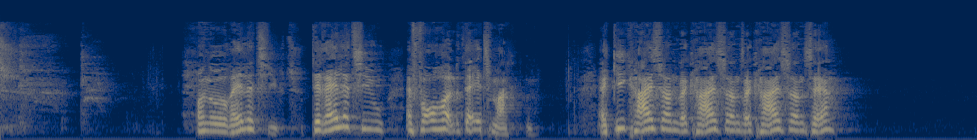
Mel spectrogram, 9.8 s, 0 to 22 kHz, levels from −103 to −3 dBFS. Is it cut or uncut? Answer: cut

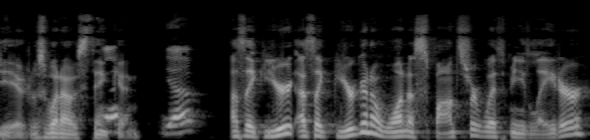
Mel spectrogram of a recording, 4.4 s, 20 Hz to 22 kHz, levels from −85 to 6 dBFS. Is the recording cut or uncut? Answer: cut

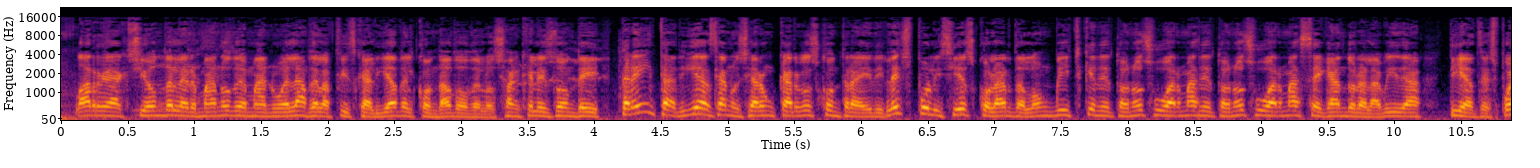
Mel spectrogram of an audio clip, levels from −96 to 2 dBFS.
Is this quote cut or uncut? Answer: cut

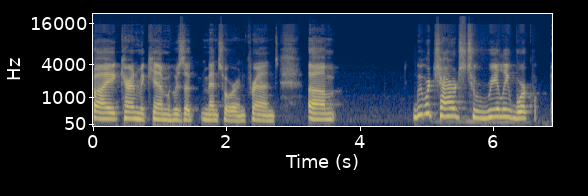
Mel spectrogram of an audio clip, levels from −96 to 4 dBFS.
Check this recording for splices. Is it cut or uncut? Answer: cut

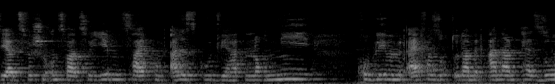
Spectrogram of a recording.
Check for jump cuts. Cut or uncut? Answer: uncut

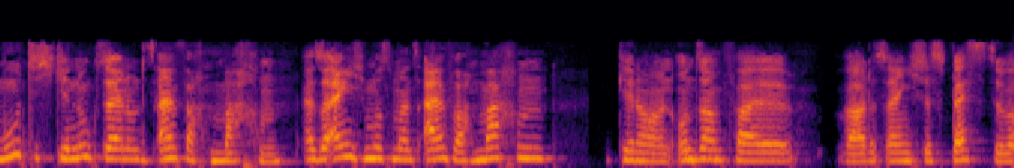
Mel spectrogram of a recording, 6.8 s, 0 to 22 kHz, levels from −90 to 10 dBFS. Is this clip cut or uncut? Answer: uncut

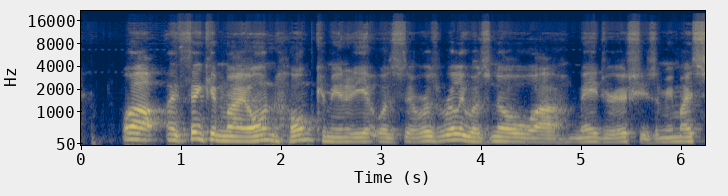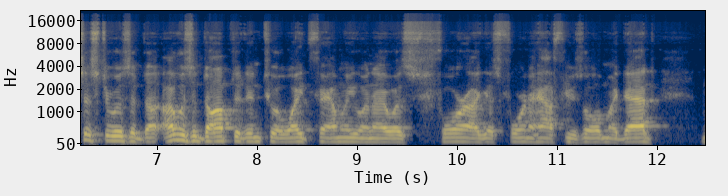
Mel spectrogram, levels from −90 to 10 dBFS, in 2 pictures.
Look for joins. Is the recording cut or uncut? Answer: uncut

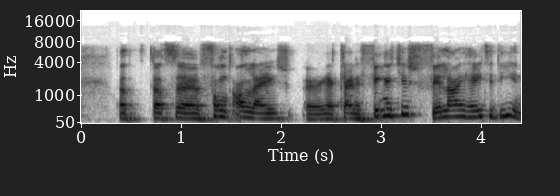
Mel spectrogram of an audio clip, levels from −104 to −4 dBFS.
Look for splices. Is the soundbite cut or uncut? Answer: uncut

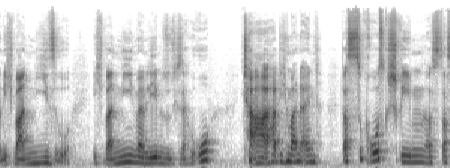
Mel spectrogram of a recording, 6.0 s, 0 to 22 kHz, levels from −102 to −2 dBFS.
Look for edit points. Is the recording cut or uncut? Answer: uncut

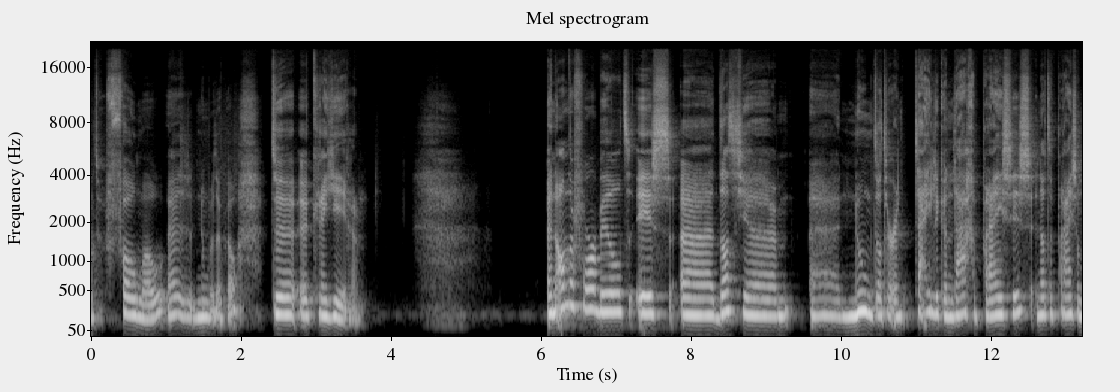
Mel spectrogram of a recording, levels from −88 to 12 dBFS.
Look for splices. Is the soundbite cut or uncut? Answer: uncut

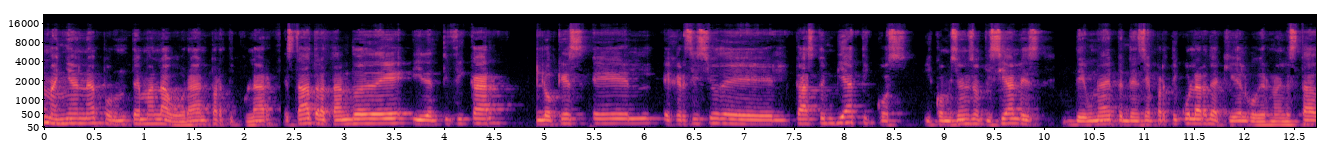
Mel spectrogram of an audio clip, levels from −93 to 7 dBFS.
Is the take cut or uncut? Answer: cut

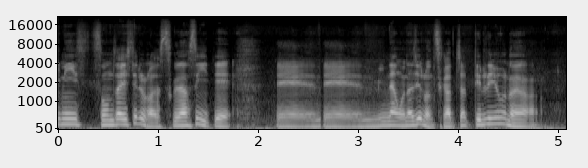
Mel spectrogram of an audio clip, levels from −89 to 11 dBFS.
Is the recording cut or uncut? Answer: cut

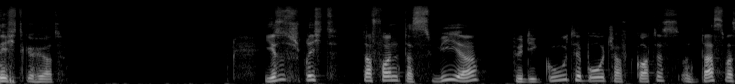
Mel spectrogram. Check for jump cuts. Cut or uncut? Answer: uncut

